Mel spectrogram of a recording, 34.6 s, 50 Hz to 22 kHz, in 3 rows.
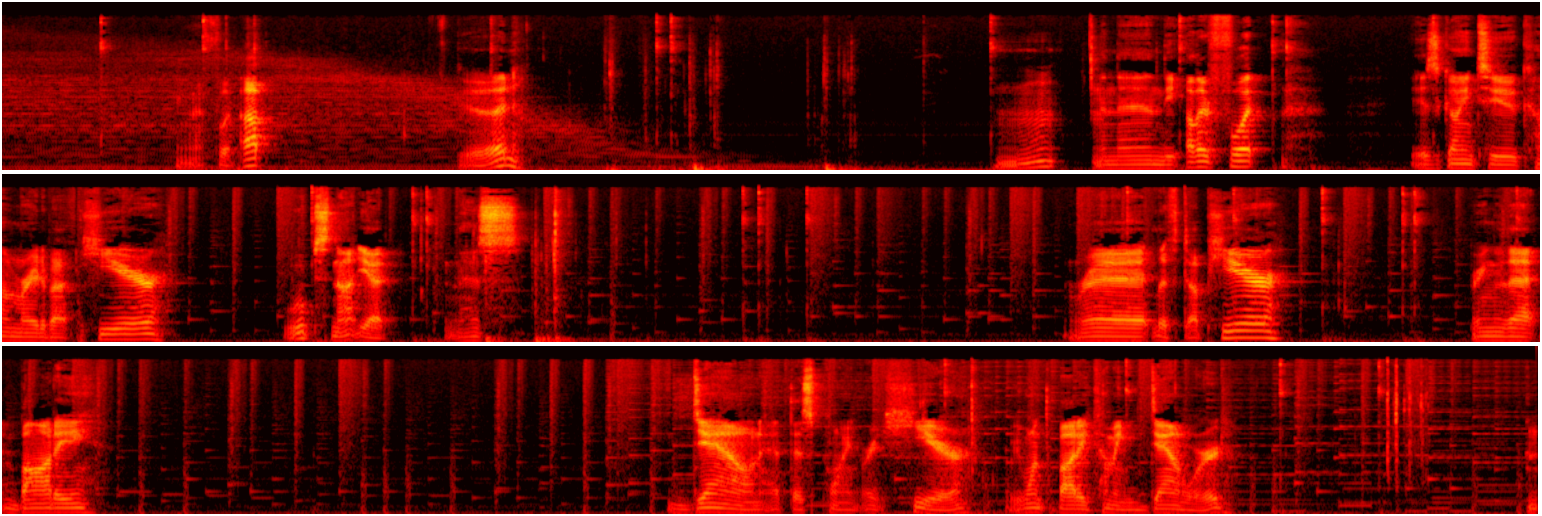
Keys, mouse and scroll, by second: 0.7 click, 4.9 click, 5.1 space, 7.4-8.9 drag, 7.4 space, 9.7 right click, 10.7-13.9 drag, 14.6 right click, 15.5 shift+d, 17.5-20.0 drag, 20.7 click, 22.1 right click, 22.9-30.2 drag, 31.4-32.7 drag, 33.4-34.5 drag.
